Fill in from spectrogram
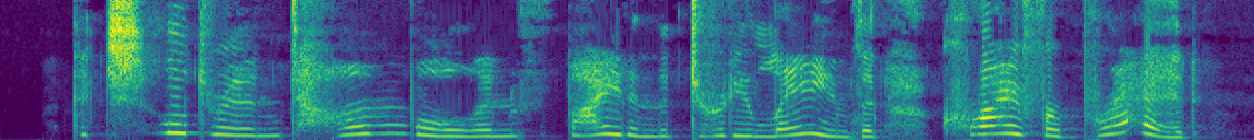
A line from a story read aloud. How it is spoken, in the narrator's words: cried Poppy Pink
